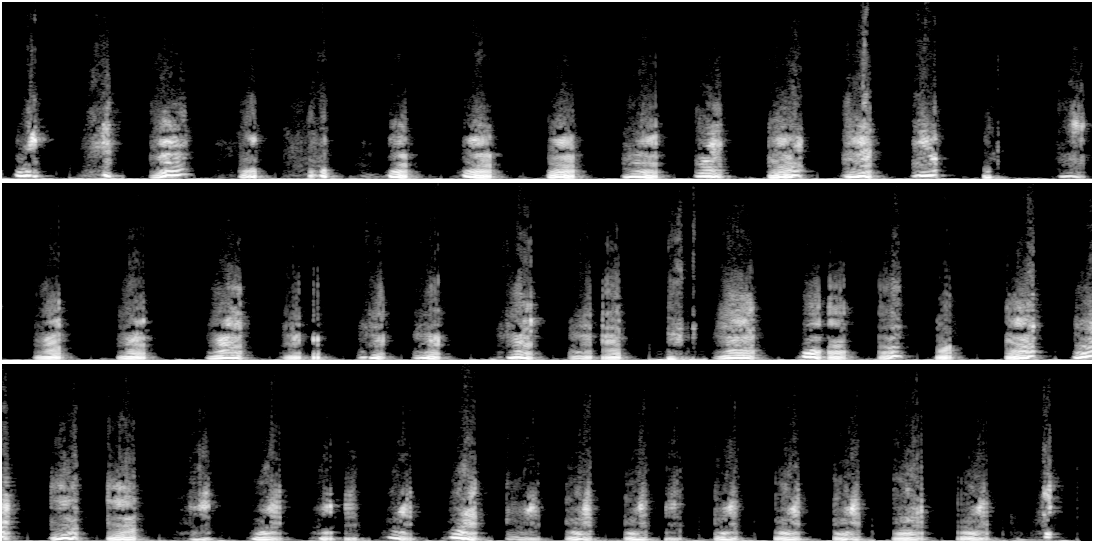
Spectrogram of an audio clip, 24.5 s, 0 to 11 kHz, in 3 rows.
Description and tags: Rubber Squeak Type 02 192 Mono
Using a wet rubber sandal to produce a range of different rubber squeaks. Intended for foley but possibly useful for more abstract sound design & creatures.
rubber, formant, squeak, squeaky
